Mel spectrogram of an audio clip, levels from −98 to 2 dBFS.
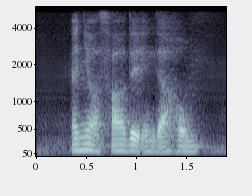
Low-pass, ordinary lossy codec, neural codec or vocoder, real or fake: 5.4 kHz; none; codec, 24 kHz, 0.9 kbps, DualCodec; fake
